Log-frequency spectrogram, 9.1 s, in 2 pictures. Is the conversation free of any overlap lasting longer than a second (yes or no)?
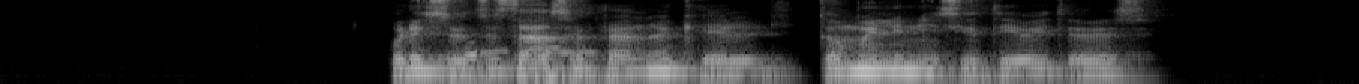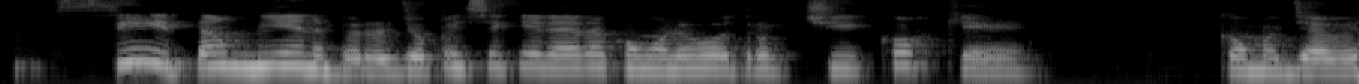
yes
